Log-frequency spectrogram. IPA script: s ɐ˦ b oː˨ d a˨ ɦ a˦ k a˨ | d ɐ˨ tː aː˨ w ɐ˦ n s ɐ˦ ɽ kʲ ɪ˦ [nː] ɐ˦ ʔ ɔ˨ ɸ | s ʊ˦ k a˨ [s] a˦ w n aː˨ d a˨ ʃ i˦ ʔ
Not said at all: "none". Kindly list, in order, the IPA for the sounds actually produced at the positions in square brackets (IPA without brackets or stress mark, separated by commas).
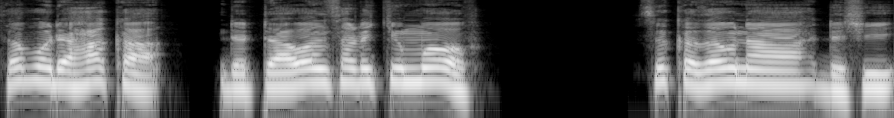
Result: mː, z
